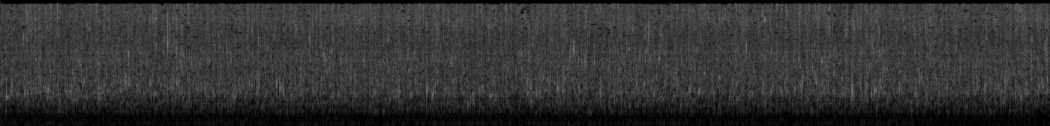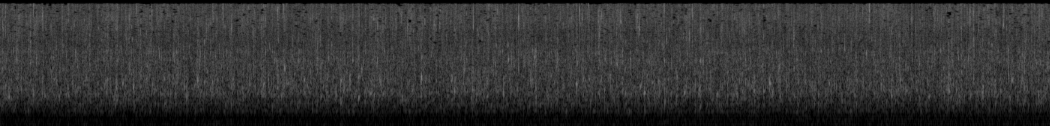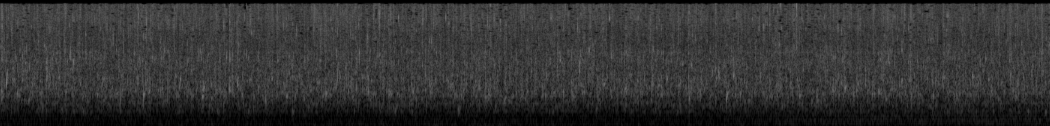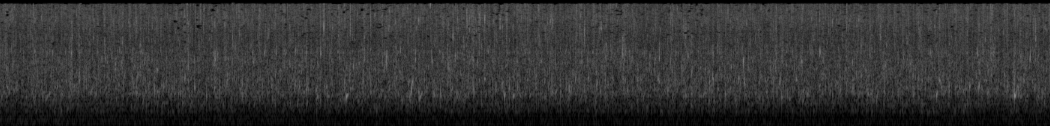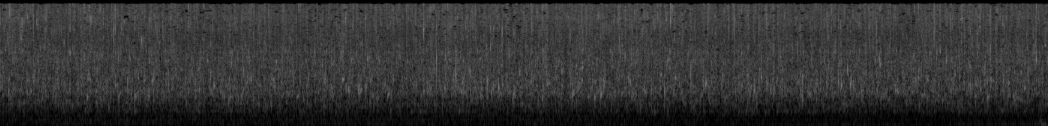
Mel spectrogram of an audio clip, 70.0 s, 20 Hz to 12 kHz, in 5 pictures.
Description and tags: Ambiance Brook Calm Stereo
Sound of a quiet brook.
Gears: Zoom H5
water, ambient, nature, relaxing, field-recording, calm, ambience, river, quiet, brook, stream, white-noise, background-sound, ambiance, soundscape, general-noise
